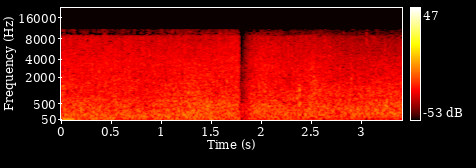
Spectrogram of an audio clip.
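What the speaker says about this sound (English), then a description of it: "to change the way that the rain is going" Steady, even hiss of the rain weather effect in Ghost of Tsushima, a broad wash of downpour that briefly dips for a moment before resuming unchanged.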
